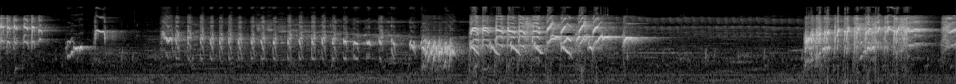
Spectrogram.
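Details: Greater green leafbird master song for training cage birds: rapid, scratchy, high chattering phrases in bursts of a few seconds, with rattling trills and short pauses between them.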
